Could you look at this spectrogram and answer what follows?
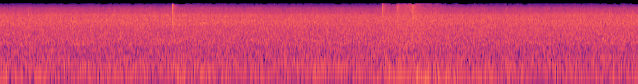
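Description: Rushing water of a rocky stream cascading over boulders, a steady, even noise without breaks.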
